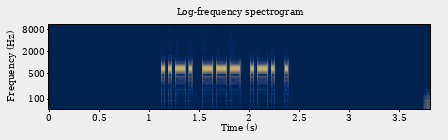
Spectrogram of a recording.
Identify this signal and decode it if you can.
Morse code, heard as a keyed tone, about 36 wpm, 700 Hz. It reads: FORE
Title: Prefixes and Suffixes 35wpm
